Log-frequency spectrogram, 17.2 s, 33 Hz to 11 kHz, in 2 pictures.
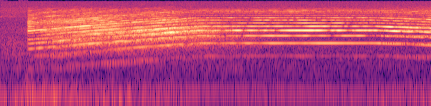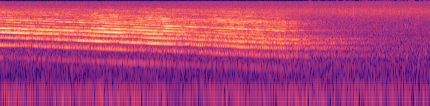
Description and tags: This is a short test sound from a public alarming system meant to warn for example a local disaster. The loudspeaker was located at roof of tall building. This recording was made about 0,3 km from that loudspeaker.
